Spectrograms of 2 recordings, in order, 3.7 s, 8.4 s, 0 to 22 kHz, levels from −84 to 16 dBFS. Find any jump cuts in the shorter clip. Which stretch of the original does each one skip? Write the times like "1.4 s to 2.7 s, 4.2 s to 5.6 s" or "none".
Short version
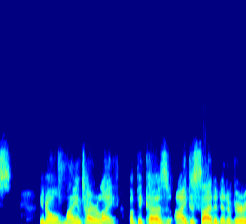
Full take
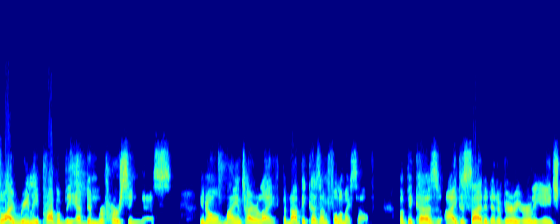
4.2 s to 5.9 s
